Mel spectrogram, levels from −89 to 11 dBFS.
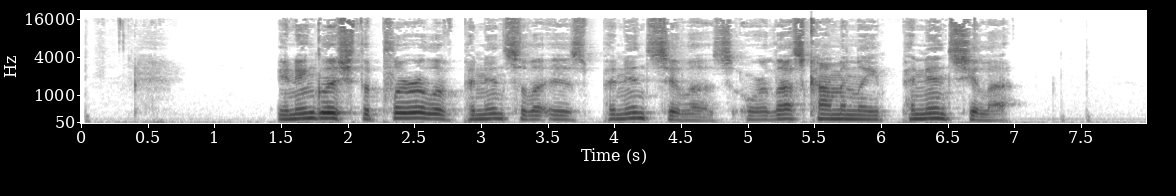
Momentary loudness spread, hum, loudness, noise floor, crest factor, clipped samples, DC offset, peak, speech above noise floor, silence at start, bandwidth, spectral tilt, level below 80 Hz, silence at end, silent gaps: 12 LU; none; -18 LUFS; -62 dBFS; 20 dB; under 0.1%; under 0.1%; 0 dBFS; 44 dB; 1.5 s; 17 kHz; -4.5 dB/octave; -52 dBFS; 1 s; none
